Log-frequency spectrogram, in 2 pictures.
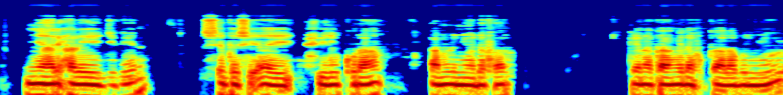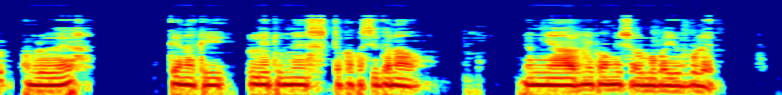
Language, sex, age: Wolof, male, 25-35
